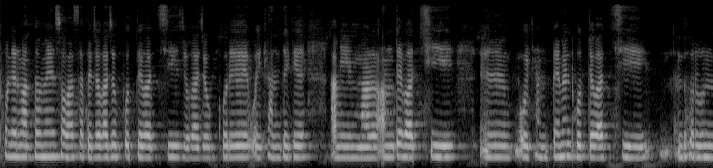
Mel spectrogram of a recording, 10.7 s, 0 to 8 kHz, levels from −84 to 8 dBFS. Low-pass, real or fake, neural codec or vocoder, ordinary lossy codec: 7.2 kHz; fake; codec, 44.1 kHz, 2.6 kbps, SNAC; none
